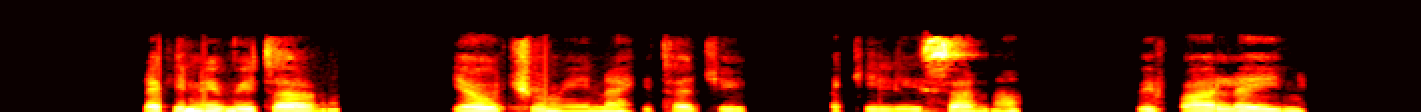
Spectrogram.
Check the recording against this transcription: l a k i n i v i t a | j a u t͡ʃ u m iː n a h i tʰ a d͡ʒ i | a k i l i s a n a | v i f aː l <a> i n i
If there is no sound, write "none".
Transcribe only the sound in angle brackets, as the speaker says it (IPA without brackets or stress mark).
a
